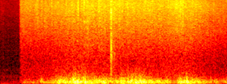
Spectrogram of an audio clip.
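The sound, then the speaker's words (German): A light, gusting wind blows over a hill above the Jordan Valley and buffets the microphone outdoors, a low rumbling whoosh that swells and eases over a few seconds, with no voices present. “Leichter Wind weht über einen Hügel oberhalb des Jordantals.”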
